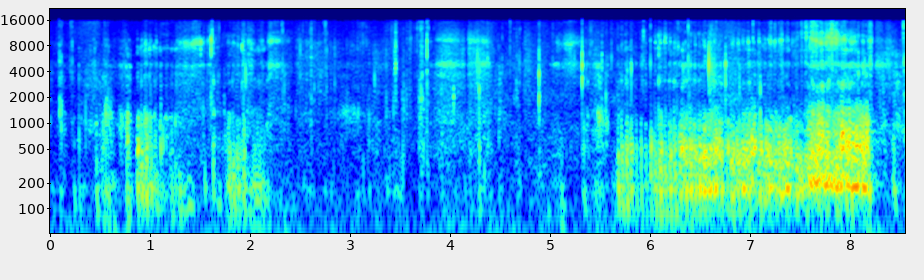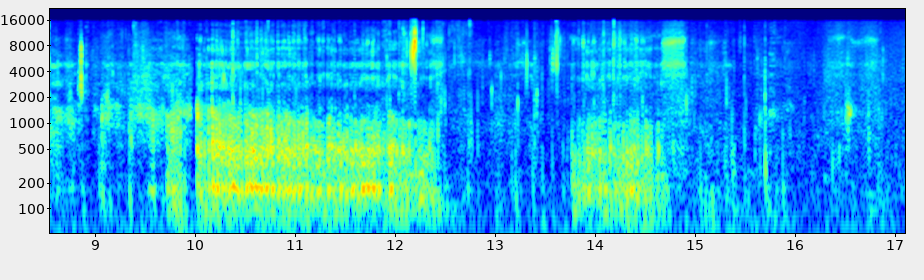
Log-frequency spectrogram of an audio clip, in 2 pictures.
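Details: Yoda, a Boston Terrier receiving a treat, gives several low rumbling growls in bursts of two to three seconds, separated by quieter gaps with chewing-like clicks and small indoor noises.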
